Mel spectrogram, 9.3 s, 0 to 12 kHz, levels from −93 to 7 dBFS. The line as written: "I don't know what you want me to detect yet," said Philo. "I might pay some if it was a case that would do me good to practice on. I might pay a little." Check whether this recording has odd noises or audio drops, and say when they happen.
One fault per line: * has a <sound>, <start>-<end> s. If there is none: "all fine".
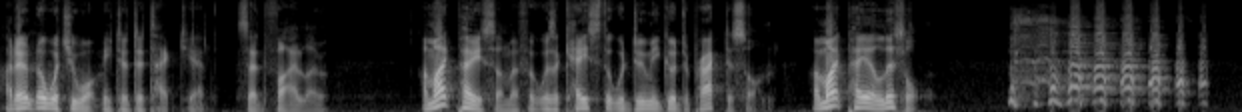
* has a laugh, 7.5-9.1 s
